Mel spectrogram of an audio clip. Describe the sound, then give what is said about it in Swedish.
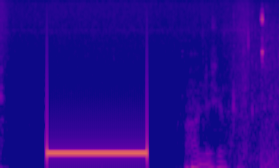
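A single steady telephone ringing tone sounds for about a second, clear and loud like over a phone line, then after a short pause people begin talking. “Jag ringer, testar och ringer här.”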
